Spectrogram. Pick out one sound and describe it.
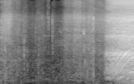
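A battery chainsaw whirs as it speeds up.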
